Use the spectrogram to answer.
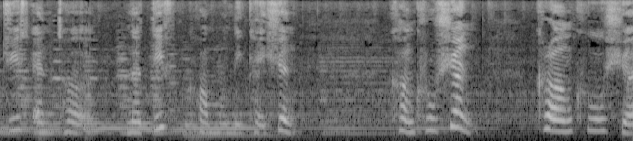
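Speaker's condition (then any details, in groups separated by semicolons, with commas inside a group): No condition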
